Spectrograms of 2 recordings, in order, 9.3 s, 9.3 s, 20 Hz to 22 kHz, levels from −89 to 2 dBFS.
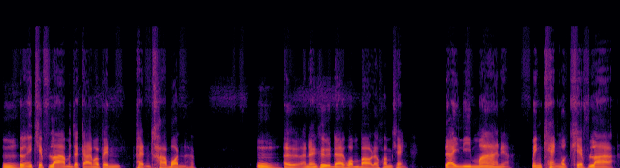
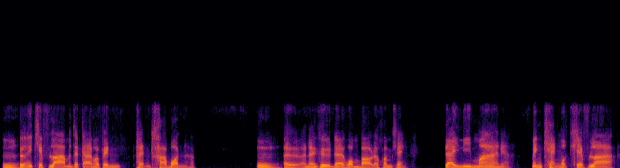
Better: first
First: garbled, watery; slightly; nothing above 18.5 kHz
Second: garbled, watery; badly; nothing above 8 kHz

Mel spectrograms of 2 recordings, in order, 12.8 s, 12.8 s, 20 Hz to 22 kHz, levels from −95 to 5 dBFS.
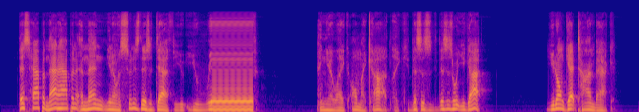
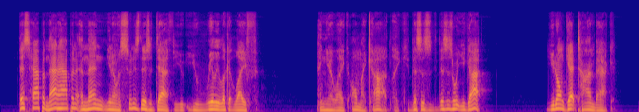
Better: second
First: audio freezing; at 4 s for 1 s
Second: none

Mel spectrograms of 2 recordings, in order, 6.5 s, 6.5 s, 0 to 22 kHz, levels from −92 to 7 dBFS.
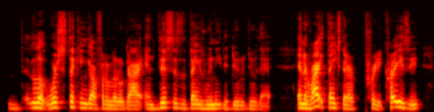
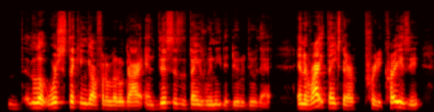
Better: first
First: none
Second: thin; somewhat; fading below 350 Hz

